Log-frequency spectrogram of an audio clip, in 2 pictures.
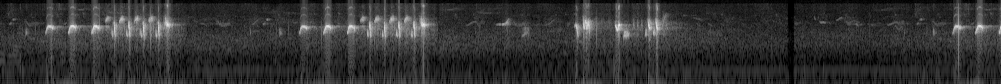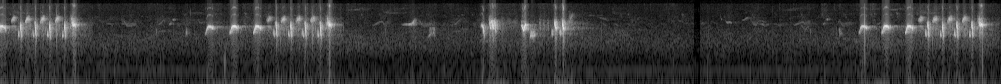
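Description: A songbird singing the same short phrase seven times, a few seconds apart. Each phrase is a few even notes followed by a quick trill.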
